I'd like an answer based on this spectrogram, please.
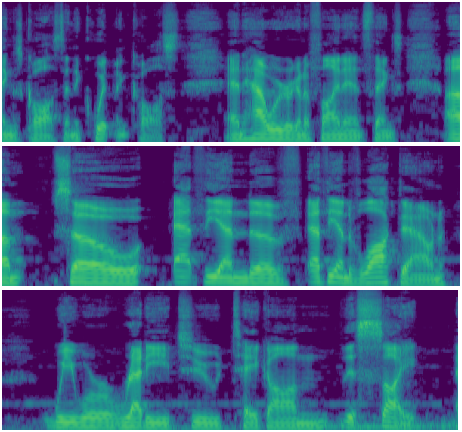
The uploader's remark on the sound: We return to North London. Recorded live at the brewery.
